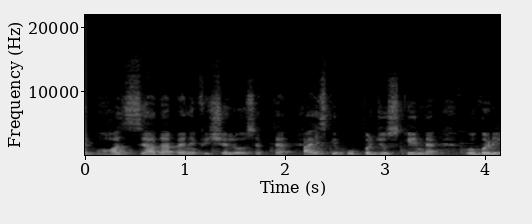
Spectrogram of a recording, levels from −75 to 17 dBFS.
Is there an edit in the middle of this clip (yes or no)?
yes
